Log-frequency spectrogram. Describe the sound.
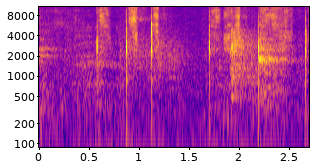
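A pen writes out a concrete example query during a lecture on tuple relational calculus. Faint scratchy strokes and several crisp taps come one after another at an uneven pace.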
